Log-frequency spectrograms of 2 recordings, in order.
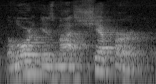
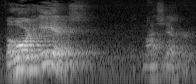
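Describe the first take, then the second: First: The stress is on "shepherd". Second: The stress is on "is".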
